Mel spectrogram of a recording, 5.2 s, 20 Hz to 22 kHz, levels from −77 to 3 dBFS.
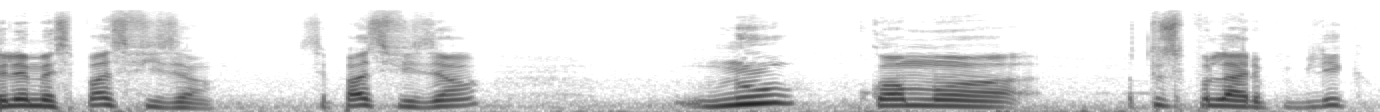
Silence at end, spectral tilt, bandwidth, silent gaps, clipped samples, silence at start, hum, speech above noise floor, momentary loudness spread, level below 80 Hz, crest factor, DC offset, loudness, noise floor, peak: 0.15 s; -5.5 dB/octave; 16 kHz; none; under 0.1%; 0 s; none; 25 dB; 13 LU; -50 dBFS; 18 dB; under 0.1%; -22 LUFS; -46 dBFS; -6 dBFS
